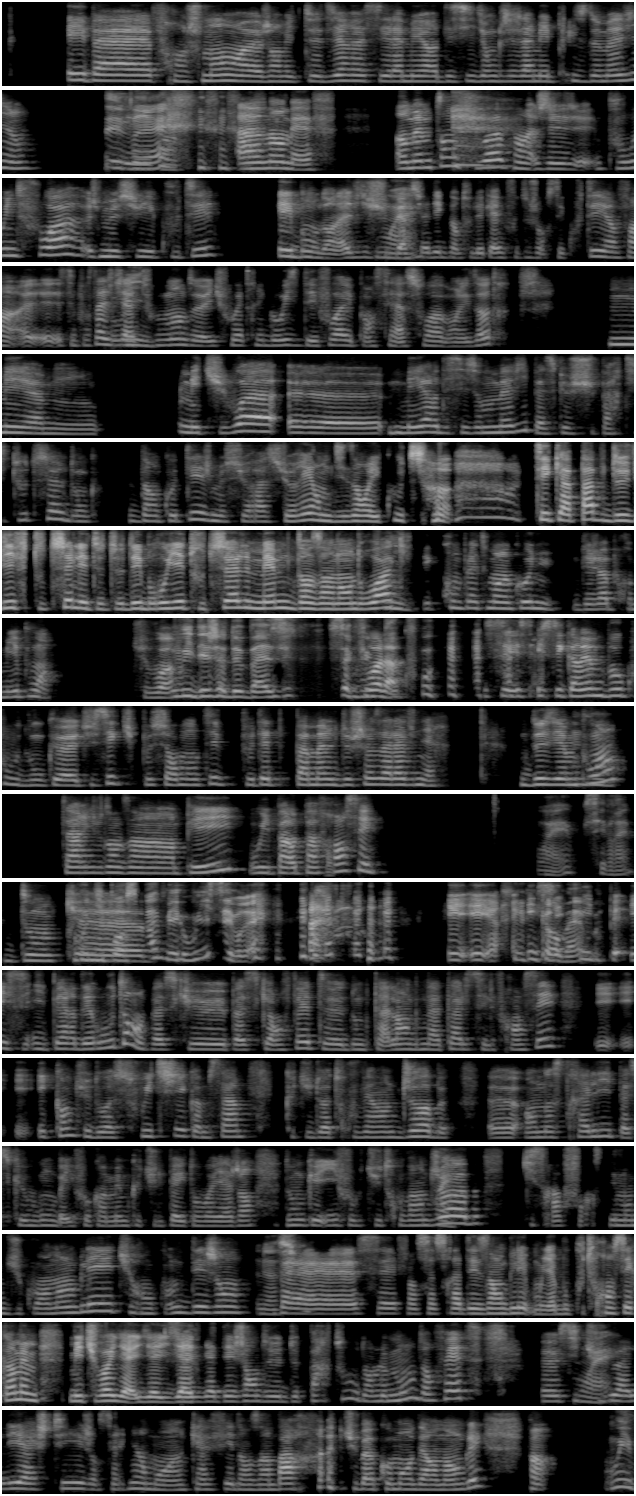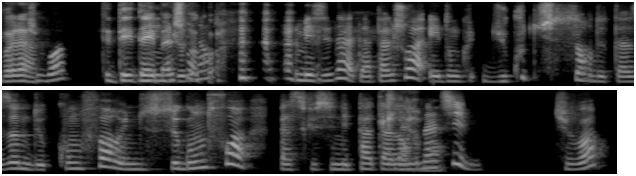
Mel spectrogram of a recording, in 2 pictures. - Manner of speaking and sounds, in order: tapping; sigh; laugh; chuckle; laughing while speaking: "ça fait beaucoup !"; laugh; chuckle; laugh; in English: "switcher"; chuckle; laugh
- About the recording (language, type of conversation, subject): French, podcast, Quand as-tu pris un risque qui a fini par payer ?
